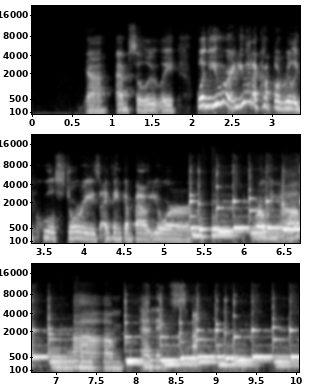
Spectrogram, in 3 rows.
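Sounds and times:
speech: 0.6s - 10.0s
melodic electronic phone ringtone: 5.3s - 10.0s.

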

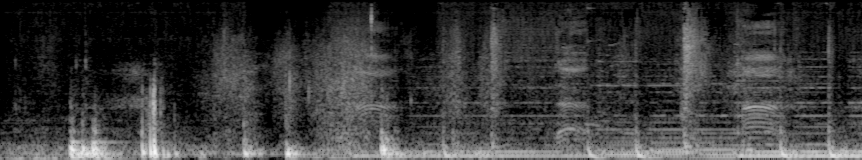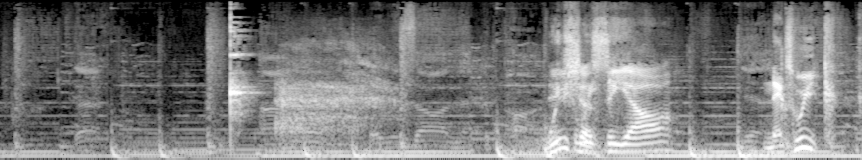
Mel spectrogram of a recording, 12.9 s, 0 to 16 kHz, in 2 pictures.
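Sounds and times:
glasses clinking together in a toast: 8.2s - 8.6s
speech: 10.6s - 11.6s, 12.2s - 12.8s.

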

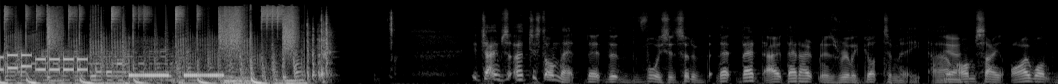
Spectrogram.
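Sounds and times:
Motorola flip phone ringtone: 0.0s - 2.4s
speech: 4.9s - 10.5s.

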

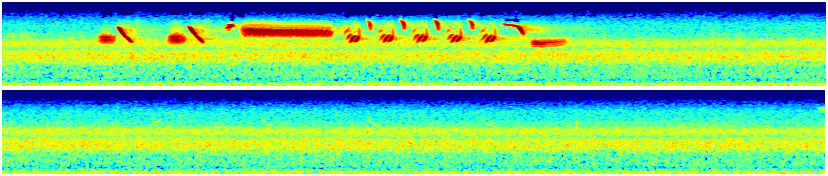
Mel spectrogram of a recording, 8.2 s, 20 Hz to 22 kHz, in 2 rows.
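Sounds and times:
soft background hiss: 0.0s - 8.2s
song sparrow song: 0.4s - 2.9s.

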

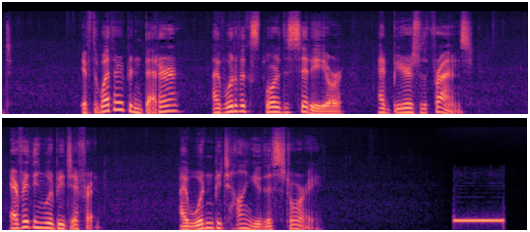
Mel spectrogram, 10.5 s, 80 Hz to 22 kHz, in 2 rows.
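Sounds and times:
speech: 0.8s - 6.4s, 7.0s - 8.6s
telephone ringback tone of an outgoing work call: 9.8s - 10.3s.

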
